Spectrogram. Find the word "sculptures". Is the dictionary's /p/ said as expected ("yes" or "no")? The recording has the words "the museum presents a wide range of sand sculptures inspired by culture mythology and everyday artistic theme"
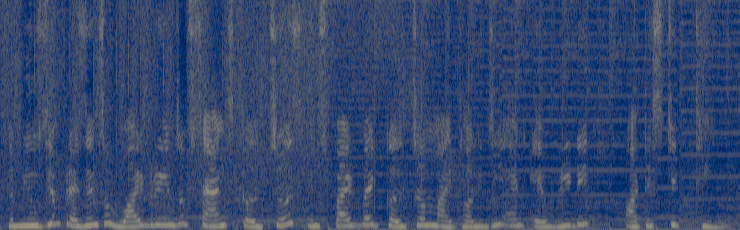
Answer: no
